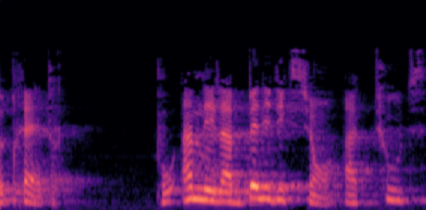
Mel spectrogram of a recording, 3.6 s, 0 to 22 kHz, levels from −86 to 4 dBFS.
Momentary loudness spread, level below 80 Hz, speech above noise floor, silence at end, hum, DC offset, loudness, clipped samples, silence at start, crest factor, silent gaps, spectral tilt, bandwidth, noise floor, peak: 15 LU; -70 dBFS; 42 dB; 0 s; none; under 0.1%; -26 LUFS; under 0.1%; 0 s; 20 dB; none; -6 dB/octave; 8.4 kHz; -68 dBFS; -6 dBFS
